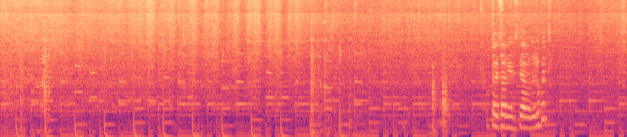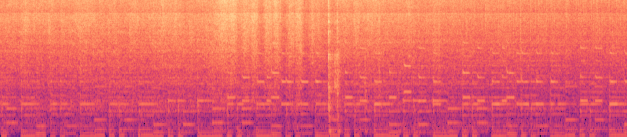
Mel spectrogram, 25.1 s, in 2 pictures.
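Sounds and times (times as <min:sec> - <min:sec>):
onions sizzling in oil: 0:00.0 - 0:25.0
pan knock: 0:06.2 - 0:07.2, 0:08.6 - 0:09.2.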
